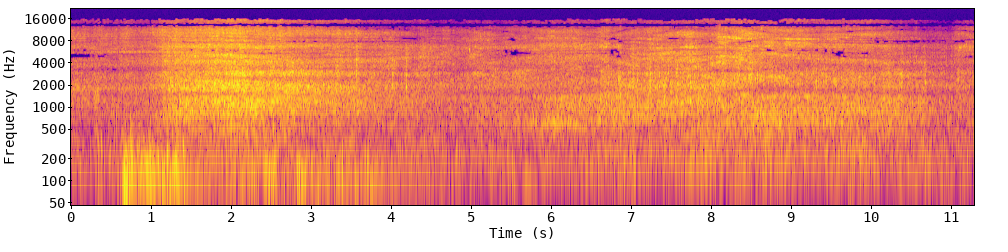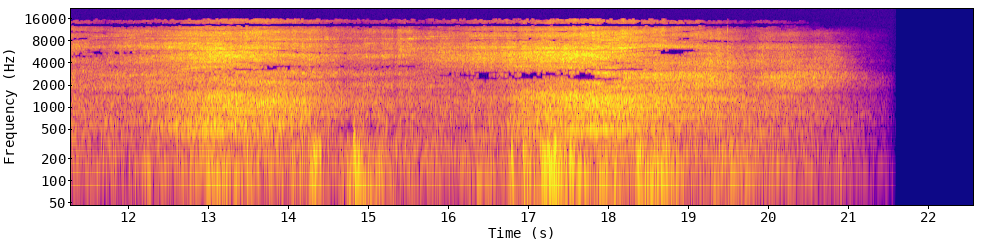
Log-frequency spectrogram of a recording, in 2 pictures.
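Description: A small remote-control car's electric motor whines as it races around.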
